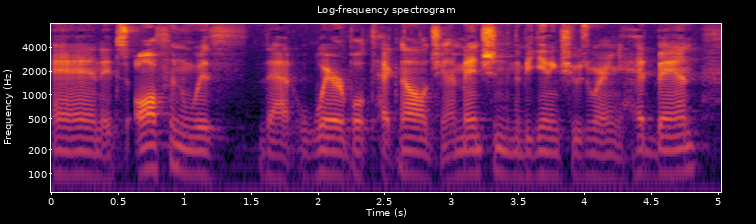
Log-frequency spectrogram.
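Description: A man's voice: sits low, fairly even intonation, fast talker, a bit bright. A man hosting a podcast, narrating his visit in a casual, conversational way with fillers and restarts. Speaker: host.

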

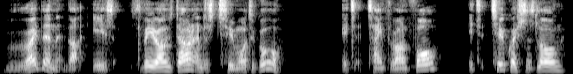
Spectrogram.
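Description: A man hosting a podcast quiz, reading questions and answers in a scripted, upbeat and encouraging way. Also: mid-range voice. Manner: upbeat, encouraging, reads clues and answers slowly and clearly. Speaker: quiz host.

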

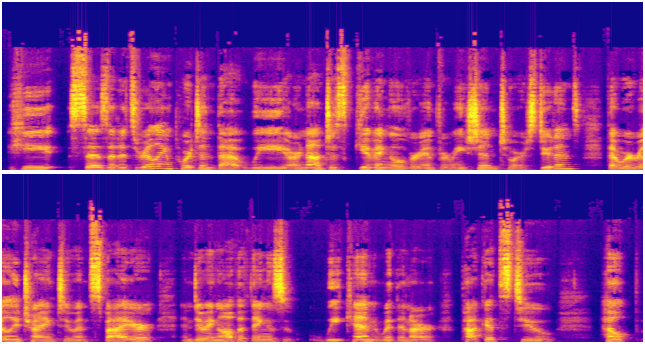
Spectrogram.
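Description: A woman's voice: fairly low pitch, measured pace, a bit bright. A woman speaking as a podcast host, earnest and polite in how she presents and asks questions. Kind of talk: podcast introduction and interviewing.

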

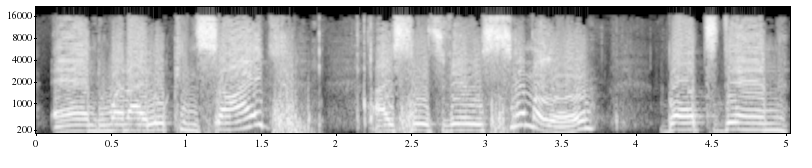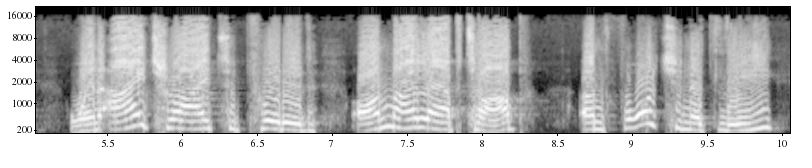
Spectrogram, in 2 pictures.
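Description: A pastor delivers his sermon in a church. His voice sits high for a man, and he talks slowly, with many pauses and fillers as he tells a personal story. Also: low-quality recording.

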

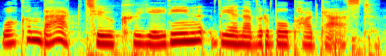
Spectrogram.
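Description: A woman's voice: on the low side, measured pace, a little mellow. A woman hosting a solo podcast as a business coach, talking in a chatty, encouraging way while congested from a cold.

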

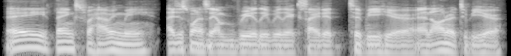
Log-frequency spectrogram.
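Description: Very deep-voiced man telling his story. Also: steady tone, fairly quick. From Thailand. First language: Thai. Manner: laid-back, laughs often, lots of "like" and "right?". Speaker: guest, finance manager. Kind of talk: casual interview storytelling.

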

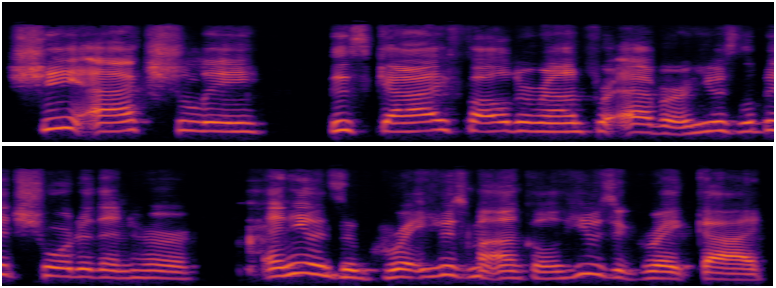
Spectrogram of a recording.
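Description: A woman's voice: medium pitch, a little fast, dry recording. A middle-aged woman co-hosting a podcast in casual conversation, blunt and wry, given to anecdotes and opinions. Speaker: podcast co-host.

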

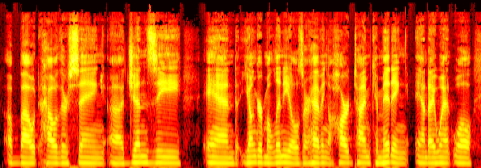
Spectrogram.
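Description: A man in his late thirties hosting a casual chat, chatty and quick to laugh. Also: medium pitch, monotone, smooth, no echo, studio quality. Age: late 30s.

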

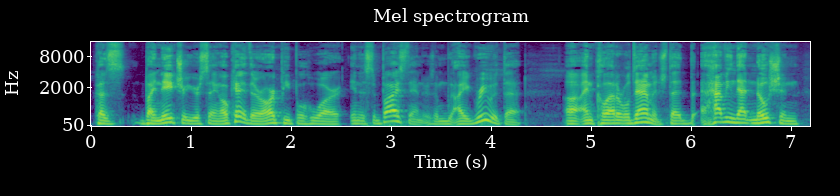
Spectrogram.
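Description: A man in an opinionated, animated conversation, arguing emphatically and piling clause upon clause. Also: mid-range voice, fast. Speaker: podcast guest.

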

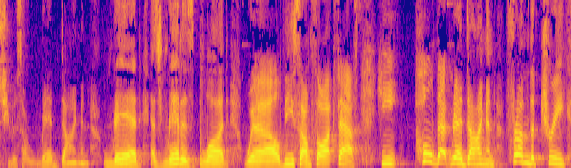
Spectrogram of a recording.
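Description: A woman telling a folktale aloud in a dramatic manner, sometimes hushed for suspense. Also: on the high side. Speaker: storyteller. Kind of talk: oral folktale storytelling to an audience.

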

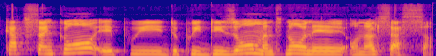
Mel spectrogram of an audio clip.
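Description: A woman's voice: fairly high pitch, measured pace. Hesitant woman in her sixties. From Northern Ireland. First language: English. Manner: hesitant, searches for words, many fillers. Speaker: guest, English teacher. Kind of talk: casual interview.

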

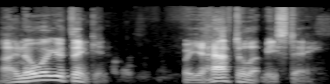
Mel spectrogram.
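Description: Man acting a gravelly, cocky comic-book tough guy. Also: lowish voice, huge pitch swings, moderate pace, no room sound, clean studio sound, full character voice. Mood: cocky, dry. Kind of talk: live radio theatre read.

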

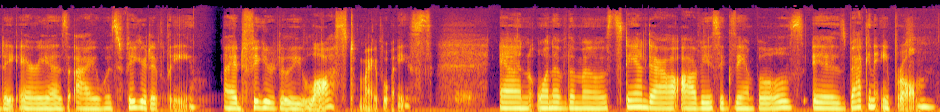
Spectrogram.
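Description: A woman's voice: medium pitch, no echo, clean studio sound. Earnest Southern woman podcast host. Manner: warm, earnest, chatty with frequent y'all. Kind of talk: solo podcast monologue.

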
